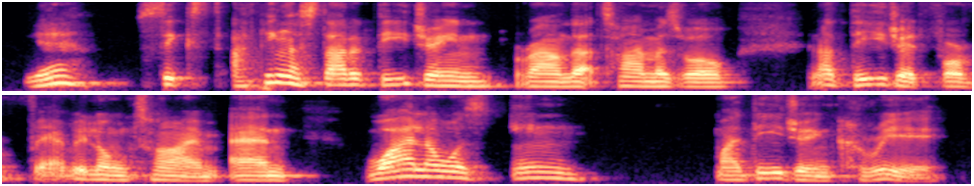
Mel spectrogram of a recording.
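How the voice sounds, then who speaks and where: A man's medium-pitched voice at a moderate pace, very wide pitch swings, and a quiet background. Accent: Turkish Cypriot. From Northern Cyprus. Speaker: music promoter and entrepreneur. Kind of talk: interview.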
